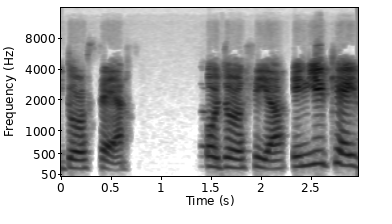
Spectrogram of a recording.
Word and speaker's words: Dorothea: So you can call me Dora, but you can say Dorothea or Dorothea. In UK, they call me Dorothea, That's what I thought. but my name is Dorothea.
